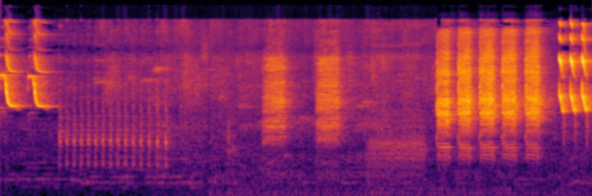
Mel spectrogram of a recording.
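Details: Nias hill myna, a kept songbird, singing a varied medley: sharp descending whistles, then a rapid rattling trill, harsh buzzy bursts and a loud run of strident squawks ending in high whistles.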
